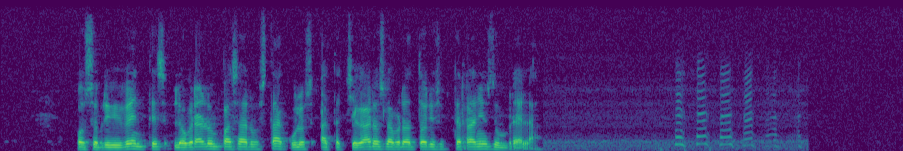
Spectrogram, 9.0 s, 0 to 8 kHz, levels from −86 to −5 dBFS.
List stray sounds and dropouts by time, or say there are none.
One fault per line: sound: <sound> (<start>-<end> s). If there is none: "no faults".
sound: laugh (6.5-8.0 s)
